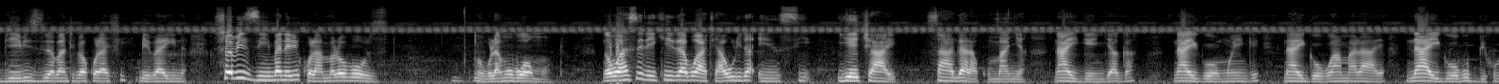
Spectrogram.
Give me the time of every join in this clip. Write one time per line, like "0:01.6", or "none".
none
